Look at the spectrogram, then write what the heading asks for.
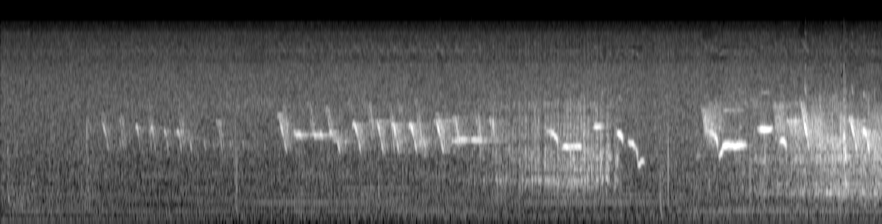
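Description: Small bird chirping and twittering in quick high runs, with a few short downward-sliding notes, louder near the end, over a faint steady hum.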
